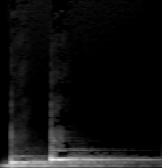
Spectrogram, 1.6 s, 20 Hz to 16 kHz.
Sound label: Dudu; Gionee ELife-E7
